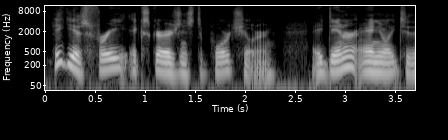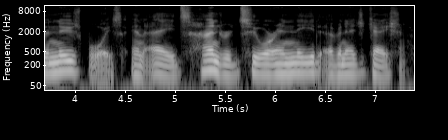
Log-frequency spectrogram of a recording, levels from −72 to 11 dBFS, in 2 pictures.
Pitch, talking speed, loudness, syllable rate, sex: 120 Hz, 185 wpm, -18 LUFS, 5.3 syllables/s, male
